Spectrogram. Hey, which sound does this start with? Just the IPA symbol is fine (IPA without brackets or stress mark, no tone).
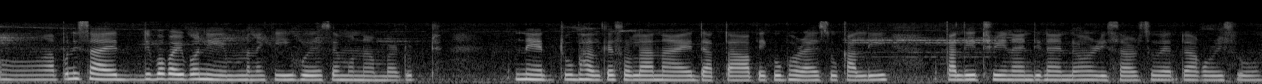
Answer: a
